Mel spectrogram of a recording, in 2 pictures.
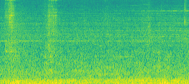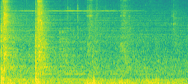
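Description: Empty container flat wagons of a freight train rolling slowly past, their steel wheels clacking over a rail joint in pairs about half a second apart, the two axles of each bogie, over a low steady rumble. The loudest pair comes about three seconds in.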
